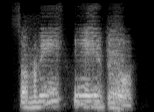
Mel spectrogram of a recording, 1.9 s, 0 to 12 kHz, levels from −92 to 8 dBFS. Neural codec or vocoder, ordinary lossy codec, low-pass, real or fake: codec, 44.1 kHz, 0.9 kbps, DAC; AAC, 64 kbps; 10.8 kHz; fake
